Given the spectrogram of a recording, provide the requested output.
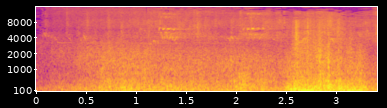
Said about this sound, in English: Did you hear that noise? Yes, I did. I think it was thunder.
